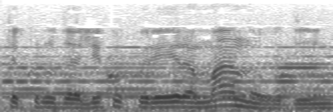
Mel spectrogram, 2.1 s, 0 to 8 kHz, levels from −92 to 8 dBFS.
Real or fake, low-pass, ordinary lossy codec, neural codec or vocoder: real; 7.2 kHz; MP3, 32 kbps; none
